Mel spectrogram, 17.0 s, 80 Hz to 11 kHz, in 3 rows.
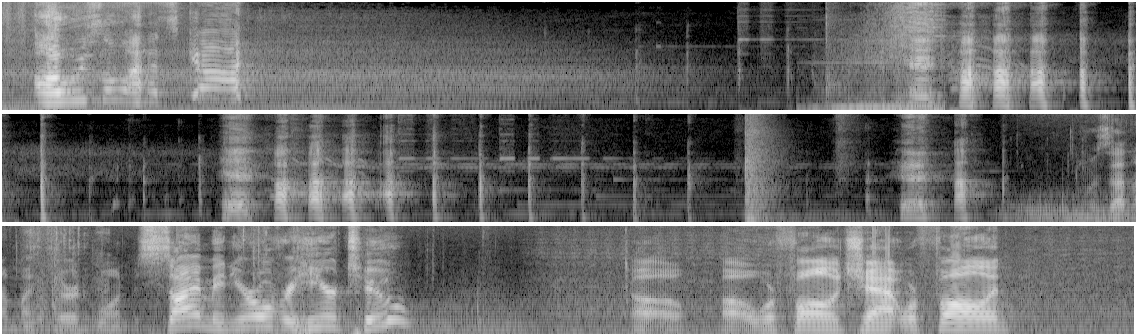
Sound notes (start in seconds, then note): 4.5 laughs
